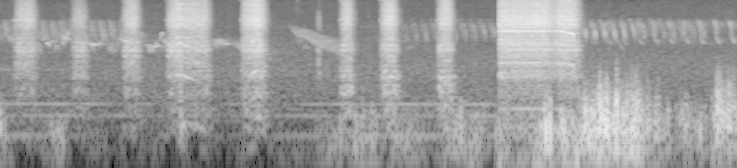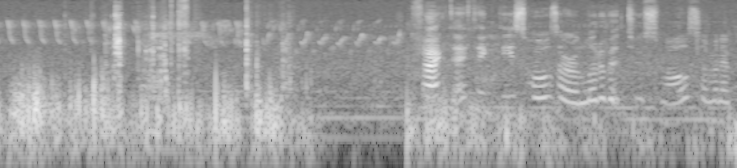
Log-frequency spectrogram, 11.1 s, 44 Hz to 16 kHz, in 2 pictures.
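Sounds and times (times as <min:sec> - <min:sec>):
cordless drill boring plastic: 0:00.0 - 0:04.4
drill ratcheting clicks: 0:00.0 - 0:04.4.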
